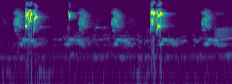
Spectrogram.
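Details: Violet lovebird giving five spaced shrill chirps, each with softer lower twittering notes trailing after it.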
